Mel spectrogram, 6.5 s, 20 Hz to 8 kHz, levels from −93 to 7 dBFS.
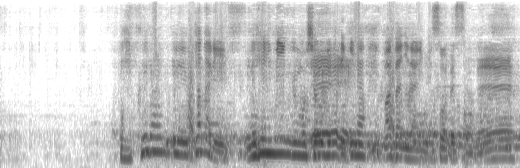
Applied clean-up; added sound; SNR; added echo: neural separator model SepFormer DNS4.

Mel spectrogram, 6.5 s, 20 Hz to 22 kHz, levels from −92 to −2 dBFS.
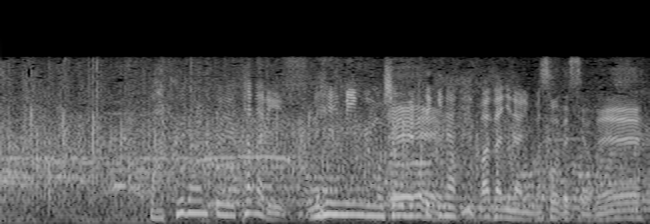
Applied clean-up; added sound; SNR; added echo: none; none; none; none.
